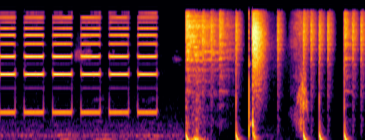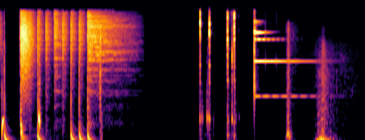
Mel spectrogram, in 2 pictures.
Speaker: so we just changed the mother board on this t pack and because it's new it doesn't have any serial number number that's why you will get all these Pips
